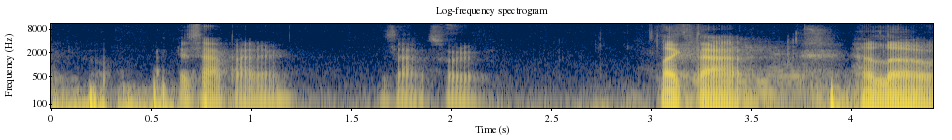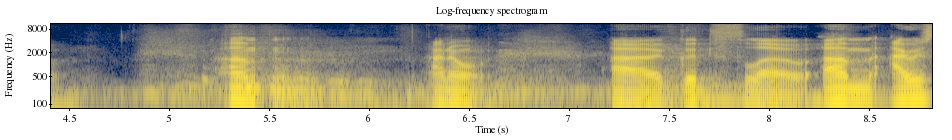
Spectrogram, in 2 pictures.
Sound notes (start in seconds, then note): 4.6 audience laughs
